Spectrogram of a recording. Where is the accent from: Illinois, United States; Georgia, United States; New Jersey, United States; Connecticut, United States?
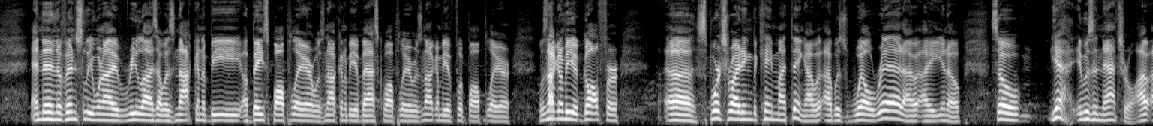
Georgia, United States; And remember, I grew up in Georgia, so, like, you know, my wheelhouse was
